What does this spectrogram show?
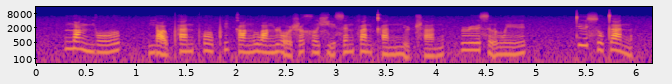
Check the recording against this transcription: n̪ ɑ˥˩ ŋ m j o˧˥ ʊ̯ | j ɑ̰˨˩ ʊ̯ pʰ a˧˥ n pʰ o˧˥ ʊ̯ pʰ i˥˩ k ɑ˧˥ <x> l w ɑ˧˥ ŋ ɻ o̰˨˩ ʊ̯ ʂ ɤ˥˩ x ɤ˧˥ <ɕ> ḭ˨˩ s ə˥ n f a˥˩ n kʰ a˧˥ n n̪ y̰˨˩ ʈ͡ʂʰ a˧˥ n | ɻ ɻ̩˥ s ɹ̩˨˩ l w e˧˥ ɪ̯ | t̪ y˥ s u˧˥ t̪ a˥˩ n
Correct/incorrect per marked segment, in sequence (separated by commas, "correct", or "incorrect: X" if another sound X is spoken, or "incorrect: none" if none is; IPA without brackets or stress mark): incorrect: ŋ, correct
